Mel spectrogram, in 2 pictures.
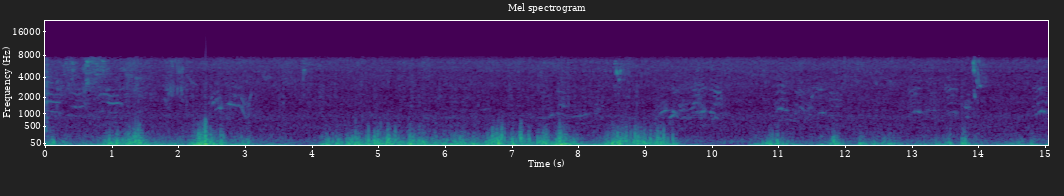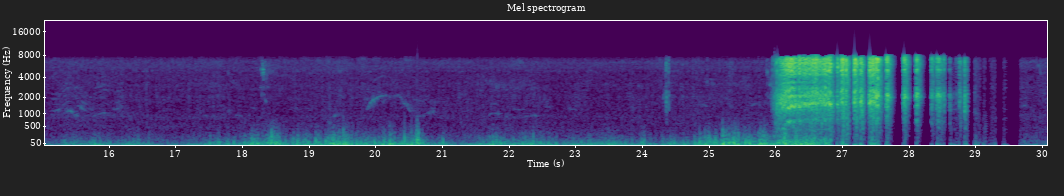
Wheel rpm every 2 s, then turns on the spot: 0, 0, 0, 0, 0, 0, 0, 0, 0, 0, 0, 0, 0, 140, 10.
none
